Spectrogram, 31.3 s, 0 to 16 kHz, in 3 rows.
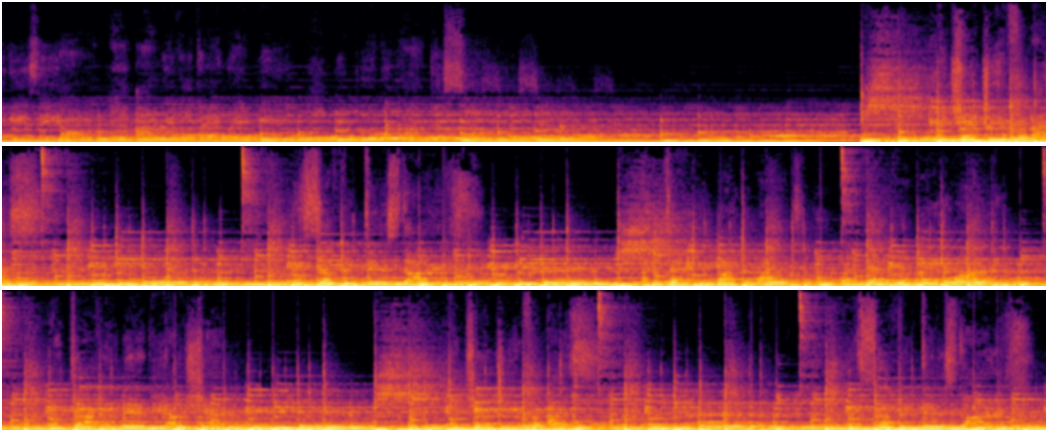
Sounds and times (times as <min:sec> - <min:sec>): Background music: 0:00.0 - 0:31.3
Blues: 0:00.0 - 0:31.3.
